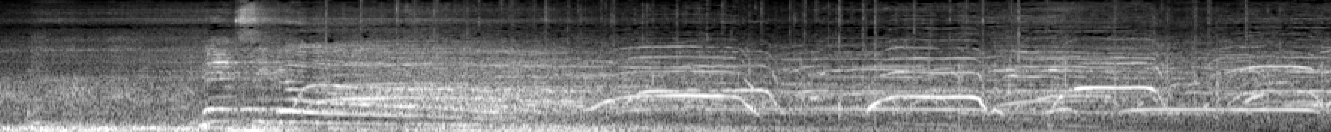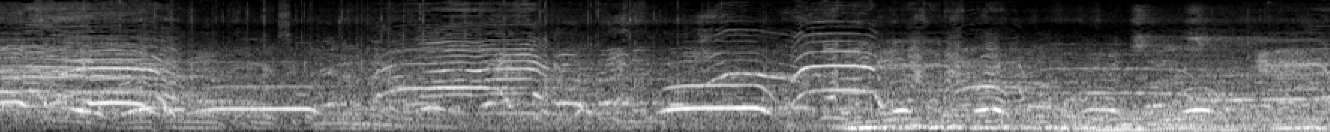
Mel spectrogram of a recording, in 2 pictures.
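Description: A large crowd screams and cheers loudly in a big echoing hall.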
